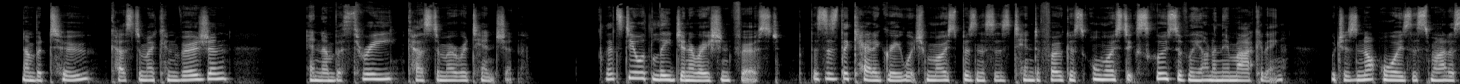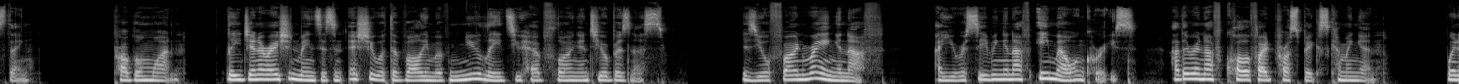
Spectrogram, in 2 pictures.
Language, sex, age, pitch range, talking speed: English, female, 30-49, 190-225 Hz, 160 wpm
